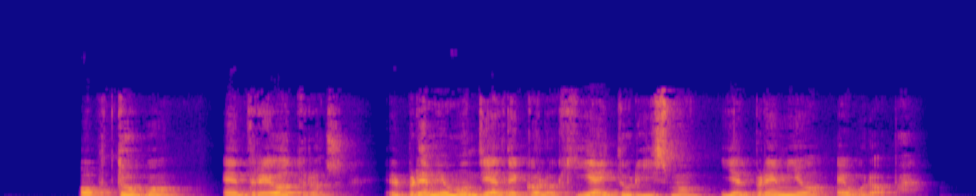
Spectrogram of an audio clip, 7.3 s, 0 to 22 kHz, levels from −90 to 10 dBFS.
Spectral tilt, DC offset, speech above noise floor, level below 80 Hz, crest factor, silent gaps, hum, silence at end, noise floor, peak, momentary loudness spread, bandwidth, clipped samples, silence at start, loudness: -5.5 dB/octave; under 0.1%; 69 dB; -56 dBFS; 18 dB; none; none; 0.45 s; -88 dBFS; -2 dBFS; 13 LU; 12.5 kHz; under 0.1%; 0.6 s; -19 LUFS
